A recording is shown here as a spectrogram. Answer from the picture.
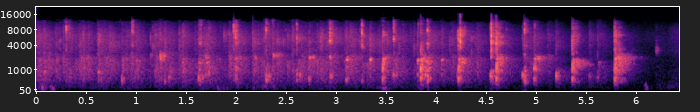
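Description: Scattered applause from a small audience, the individual hand claps distinct and irregular, several a second; it cuts off suddenly at the end.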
